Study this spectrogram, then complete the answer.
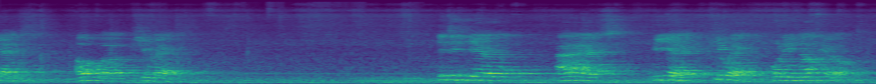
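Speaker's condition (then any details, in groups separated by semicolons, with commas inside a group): No condition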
